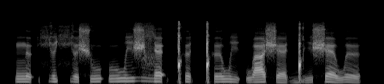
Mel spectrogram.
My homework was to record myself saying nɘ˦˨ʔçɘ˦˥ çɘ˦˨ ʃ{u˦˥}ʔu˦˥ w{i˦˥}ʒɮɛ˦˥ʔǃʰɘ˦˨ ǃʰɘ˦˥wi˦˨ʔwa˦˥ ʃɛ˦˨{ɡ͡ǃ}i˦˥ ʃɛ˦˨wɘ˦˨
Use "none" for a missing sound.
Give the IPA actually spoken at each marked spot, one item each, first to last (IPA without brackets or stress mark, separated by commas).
u˦˥, i˦˥, ɡ͡ǃ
